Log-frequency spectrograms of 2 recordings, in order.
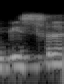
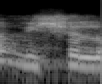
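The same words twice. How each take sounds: First: विशल said with a plain s sound, vishal as visal; wrong pronunciation. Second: विशल said with a clear sh sound, vishal; correct pronunciation. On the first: Teacher showing pupils the wrong way: विशल with s. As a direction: show the common mistake: विशल with s not sh. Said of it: "जैसे कई लोग विशल भी बोलते हैं". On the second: Teacher correcting pupils: विशल with a clear sh. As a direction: model the right way: विशल with sh. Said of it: "विशल होता है". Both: Shown as a demonstration.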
